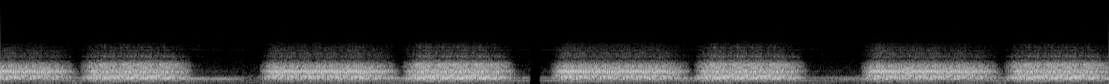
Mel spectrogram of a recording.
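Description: Breath sounds with inspiration and expiration of equal length and loudness, about 20 breaths a minute: bronchovesicular.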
